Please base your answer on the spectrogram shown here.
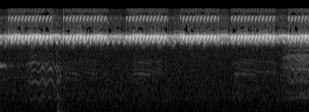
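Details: Still summer sunset in Outback Queensland's Welford National Park, on the Barcoo River: crickets produce a high, buzzing, pulsed trill, joined by faint warbled bird calls and a short soft knock.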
